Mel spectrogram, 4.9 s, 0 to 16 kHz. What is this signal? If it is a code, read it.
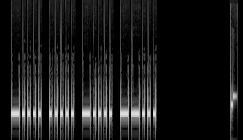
Morse code, heard as a keyed tone, about 22 wpm, 700 Hz. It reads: 6567
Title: Numbers - 4-Digit 22wpm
